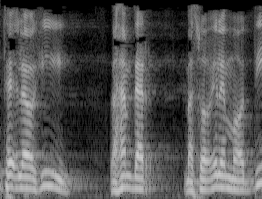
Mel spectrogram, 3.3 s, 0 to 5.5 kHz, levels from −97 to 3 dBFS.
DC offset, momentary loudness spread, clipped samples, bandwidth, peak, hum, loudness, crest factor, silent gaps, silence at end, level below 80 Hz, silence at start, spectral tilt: under 0.1%; 9 LU; under 0.1%; 5.4 kHz; -8 dBFS; none; -24 LUFS; 16 dB; none; 0 s; -48 dBFS; 0 s; -8 dB/octave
